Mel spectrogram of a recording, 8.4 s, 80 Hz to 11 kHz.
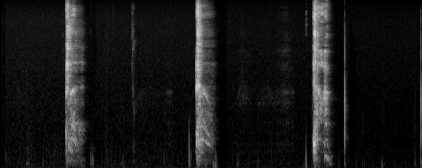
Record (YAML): three_cough_length: 8.4 s
three_cough_amplitude: 16457
three_cough_signal_mean_std_ratio: 0.2
survey_phase: beta (2021-08-13 to 2022-03-07)
age: 18-44
gender: Female
wearing_mask: 'No'
symptom_none: true
smoker_status: Ex-smoker
respiratory_condition_asthma: false
respiratory_condition_other: false
recruitment_source: REACT
submission_delay: 4 days
covid_test_result: Negative
covid_test_method: RT-qPCR
influenza_a_test_result: Negative
influenza_b_test_result: Negative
